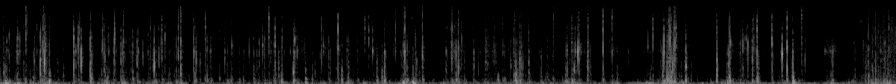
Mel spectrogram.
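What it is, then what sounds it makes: Plastic film being crinkled. Fingertips squeeze and crinkle thin clear plastic film wrapped around a binaural microphone. A dense, continuous run of close, crackling crinkles and sharp snaps fills the clip, each burst bright and dry with no ring, over a steady low rumble from the handling.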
